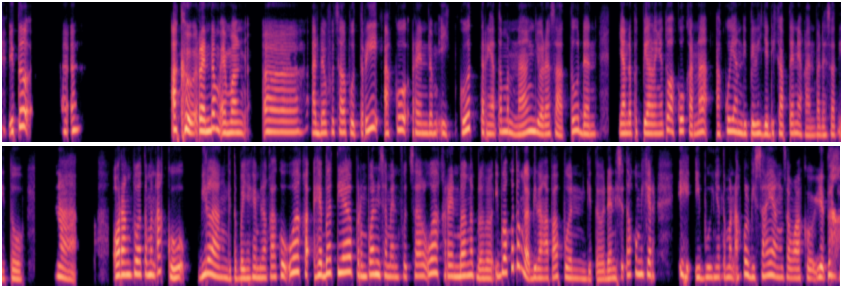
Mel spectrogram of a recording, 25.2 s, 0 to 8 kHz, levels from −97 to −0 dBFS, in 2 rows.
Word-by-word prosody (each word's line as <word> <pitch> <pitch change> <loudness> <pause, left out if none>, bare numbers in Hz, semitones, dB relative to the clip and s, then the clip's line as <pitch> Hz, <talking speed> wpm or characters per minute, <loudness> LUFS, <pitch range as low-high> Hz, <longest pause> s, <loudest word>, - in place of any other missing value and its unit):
itu 350 +8 +2 0.6
heeh. 255 +3 0 1.4
Aku, 275 -4 +7
random 255 +3 +6
emang, 215 -1 +2 0.2
eee, 230 -1 0 0.2
ada 210 0 0
futsal 225 0 -3
putri, 225 - 0
aku 265 +5 -1
random 205 -1 -2
ikut, 225 - 0
ternyata 205 +1 -2
menang 220 +1 +1
juara 195 -3 0
1 220 +10 -2
dan 190 -4 -2 0.3
yang 205 - +3
dapet 225 0 -9
pialanya 200 -1 +1
tuh 275 - -3
aku, 250 +3 0
karena 220 +2 -2 0.2
aku 245 +6 -1
yang 225 -4 +2
dipilih 200 0 +1
jadi 190 +2 0
kaptennya 200 0 -3
kan 165 -2 -7
pada 170 0 -5
saat 180 -2 -7
itu. 170 -1 -2 0.6
Nah, 185 -7 0 0.6
orang 260 +2 +5
tua 270 -2 +3
temen 255 -1 +3
aku 215 - 0 0.2
bilang, 230 -5 +3
gitu, 185 +2 -4
banyak 185 0 0
yang 200 - 0
bilang 200 +1 -3
ke 215 - 0
aku, 235 +2 +1
"Wah 310 +2 +5
ka - - +2
hebat 255 +5 +3
ya, 310 +1 +6
perempuan 260 0 +2
bisa 245 -2 -1
main 215 -1 -3
futsal. 230 +1 -3
Wah, 295 +2 +3
keren 230 -2 0
banget 245 +2 +3
bla 185 -2 -1
bla." 185 - -1
Ibu 235 - -2
aku 405 - 0
tuh 450 - +1
gak 175 - +3
bilang 190 -1 0
apa 200 +3 -2
pun 185 -4 -3
gitu 160 +1 -5
dan 180 +1 0
disitu 210 +6 -5
aku 275 +2 -2
mikir, 260 -2 +1 0.4
"Ih, 230 -7 0
ibunya 205 +1 -2
temen 210 -1 -4
aku 230 +7 0
lebih 205 -4 -1
sayang 230 -2 -1
sama 190 -2 -1
aku," 190 -2 -5
gitu. 215 +4 +3
215 Hz, 185 wpm, -22 LUFS, 200-250 Hz, 1.4 s, Aku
